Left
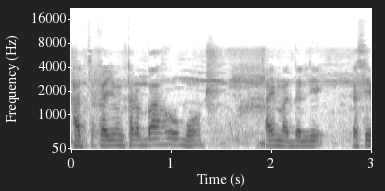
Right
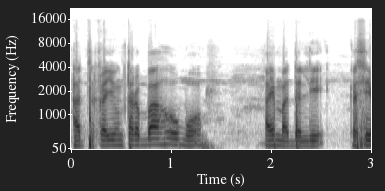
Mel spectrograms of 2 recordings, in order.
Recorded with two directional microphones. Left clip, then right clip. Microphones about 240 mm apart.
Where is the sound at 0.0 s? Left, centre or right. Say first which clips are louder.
Right 14 dB; right.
